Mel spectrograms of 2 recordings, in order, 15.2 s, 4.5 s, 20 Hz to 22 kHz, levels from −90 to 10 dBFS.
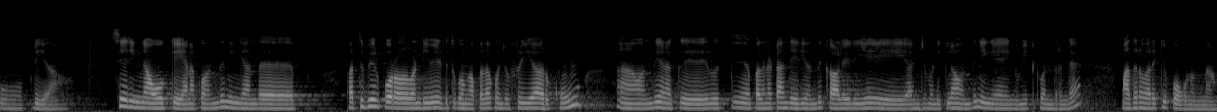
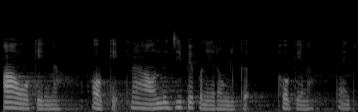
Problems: none marked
